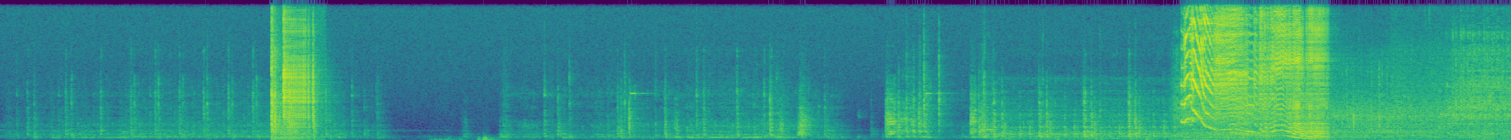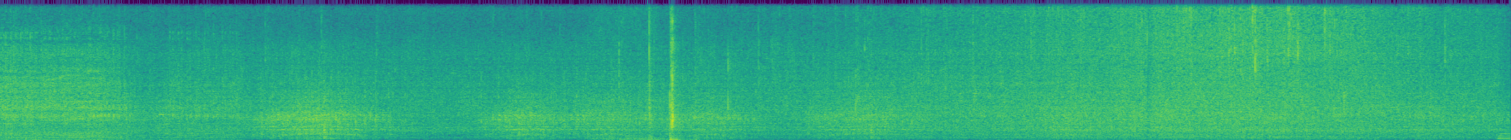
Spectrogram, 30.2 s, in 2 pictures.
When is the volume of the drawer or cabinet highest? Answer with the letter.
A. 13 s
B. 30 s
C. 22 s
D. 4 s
A.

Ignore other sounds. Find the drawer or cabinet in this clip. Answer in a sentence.
The drawer or cabinet can be heard from 2.7 to 3.2 s, from 11.8 to 13.3 s and from 21.0 to 22.1 s.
